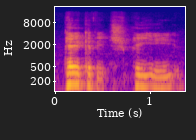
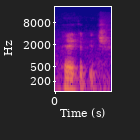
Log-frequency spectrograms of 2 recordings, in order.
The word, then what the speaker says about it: Pejkovic: Pejkovic, Pejkovic, like the J is like pronounced like a Y. Pejkovic.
